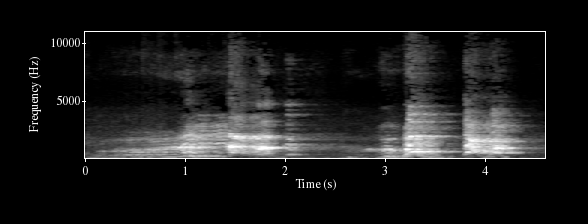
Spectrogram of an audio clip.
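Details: Pet Golden Retriever Buzo, denied its ice cream by its owner, gives a drawn-out whining bark followed by two sharp barks close together, indoors.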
